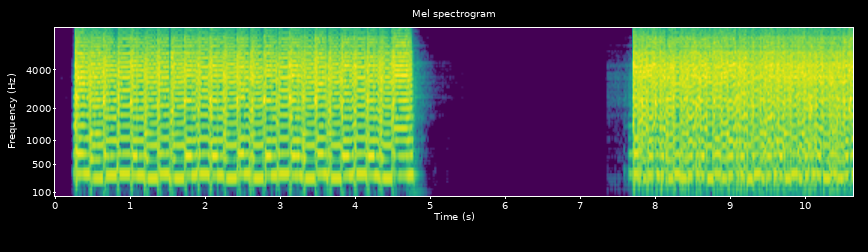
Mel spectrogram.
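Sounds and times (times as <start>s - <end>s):
sextuplet instrumental lick: 0.3s - 4.8s, 7.7s - 10.6s.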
